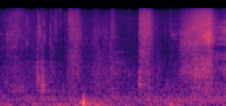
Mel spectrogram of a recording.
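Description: Faint handling noise, a few soft knocks and rustles, as a cured grout test strip is reached for and picked up.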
